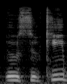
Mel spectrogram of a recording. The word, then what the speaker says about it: Usukie: is all right folks got confirmation it is usuki but it comes from uh yusuki right is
